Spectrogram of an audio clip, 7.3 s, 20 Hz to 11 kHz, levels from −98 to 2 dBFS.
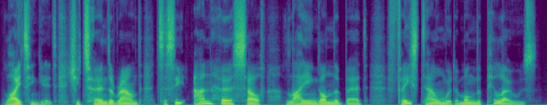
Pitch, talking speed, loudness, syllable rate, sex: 145 Hz, 150 wpm, -18 LUFS, 4.4 syllables/s, male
